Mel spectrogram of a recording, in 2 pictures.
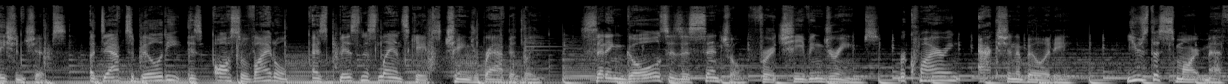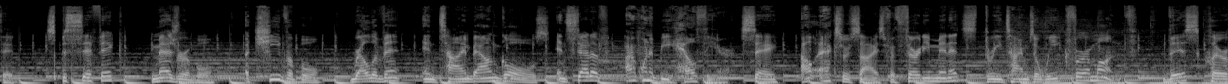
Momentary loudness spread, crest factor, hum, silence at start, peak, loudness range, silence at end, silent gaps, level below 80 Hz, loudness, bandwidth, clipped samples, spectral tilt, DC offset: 5 LU; 14 dB; none; 0 s; -8 dBFS; 1 LU; 0 s; none; -30 dBFS; -23 LUFS; 17 kHz; under 0.1%; -5 dB/octave; under 0.1%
